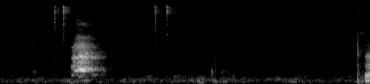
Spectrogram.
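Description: A dog gives one sharp bark, close and fairly loud, followed by faint clicking and low rustling, then another bark starts at the very end.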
